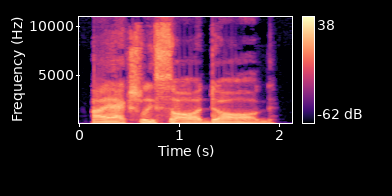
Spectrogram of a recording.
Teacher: I can't see an R but I said an r and that is because we have a feature called an intrusive R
